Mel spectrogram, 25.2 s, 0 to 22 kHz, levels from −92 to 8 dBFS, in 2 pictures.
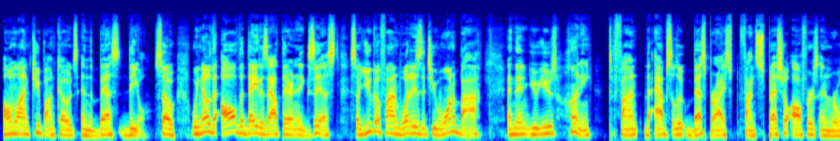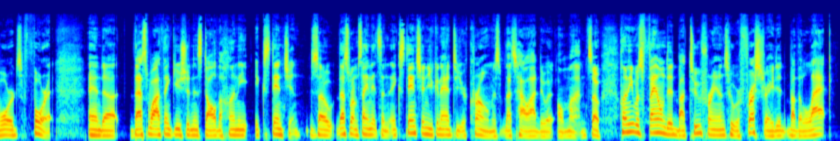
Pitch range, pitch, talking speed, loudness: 115-135 Hz, 125 Hz, 230 wpm, -18 LUFS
